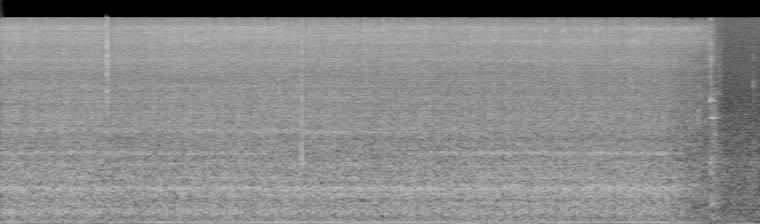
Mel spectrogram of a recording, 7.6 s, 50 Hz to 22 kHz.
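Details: 1970 GMC Fleetside pickup, 350 V8 with Turbo 350 automatic, about 100,000 miles, single exhaust, recorded from underneath: steady even idle rumble, no misses, knocks or ticks before shutoff; healthy engine, known to smoke slightly after sitting.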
